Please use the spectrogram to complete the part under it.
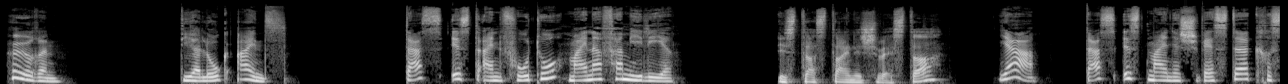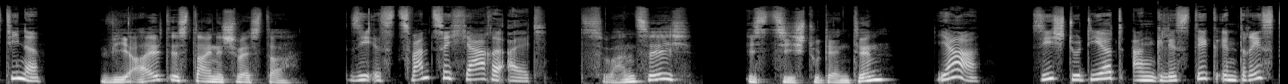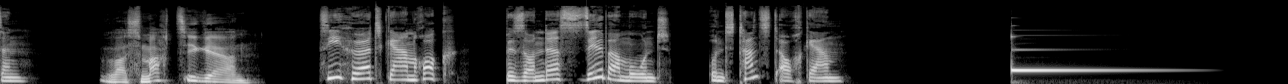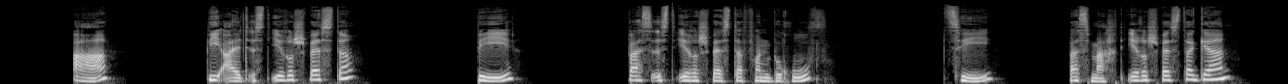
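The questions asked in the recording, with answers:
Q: Wie alt ist Ihre Schwester?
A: Sie ist 20 Jahre alt.

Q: Was ist Ihre Schwester von Beruf?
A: Sie ist Studentin (Anglistik in Dresden).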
